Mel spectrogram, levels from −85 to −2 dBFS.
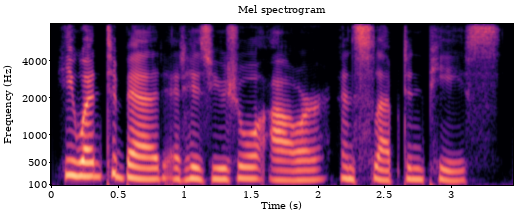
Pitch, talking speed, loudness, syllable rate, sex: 195 Hz, 210 wpm, -20 LUFS, 4.4 syllables/s, female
